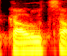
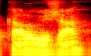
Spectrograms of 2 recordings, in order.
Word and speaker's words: Kaluza: or kaluza or karuja it's very difficult to pronounce his name because i think he was german but born in a polish city so either kalutsa or kaluija works and the other guy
